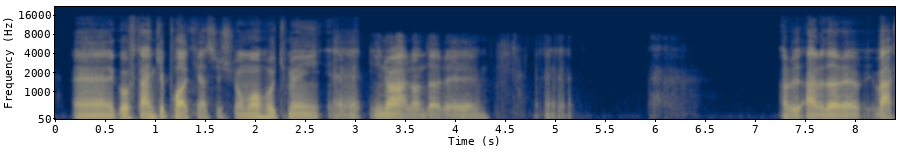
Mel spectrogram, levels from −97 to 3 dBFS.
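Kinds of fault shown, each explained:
Call bitrate drop: from 2.83 s the encoder's rate falls from 40 kbps to 9 kbps, holding at the lowest for about 3.4 s. Coding turns coarse and the audio bandwidth narrows from 20 kHz to 8 kHz, so the speech sounds rough and muffled until 8.11 s.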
